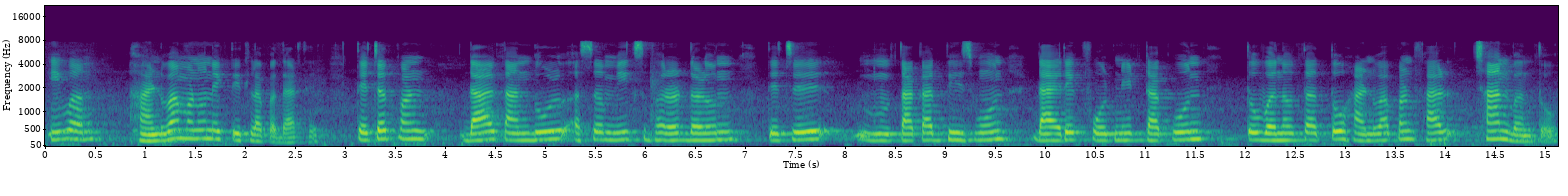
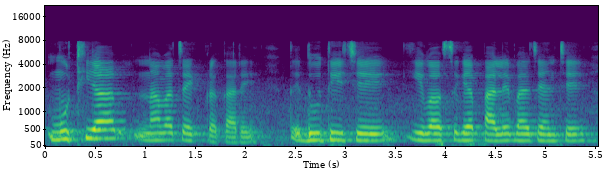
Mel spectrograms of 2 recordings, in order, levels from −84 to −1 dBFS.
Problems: constant background noise, background conversations at intervals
